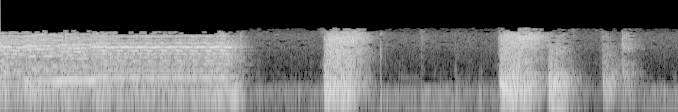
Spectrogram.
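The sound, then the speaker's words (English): A gunshot goes off in a struggle over a gun in an old radio drama. A dense, rumbling stretch of noise is followed by several sharp, loud bangs with short decaying tails, and no voices are heard. “You shot him. No, Corbin. It was an accident. Armstrong tried to take my gun. In the struggle, it went off.”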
